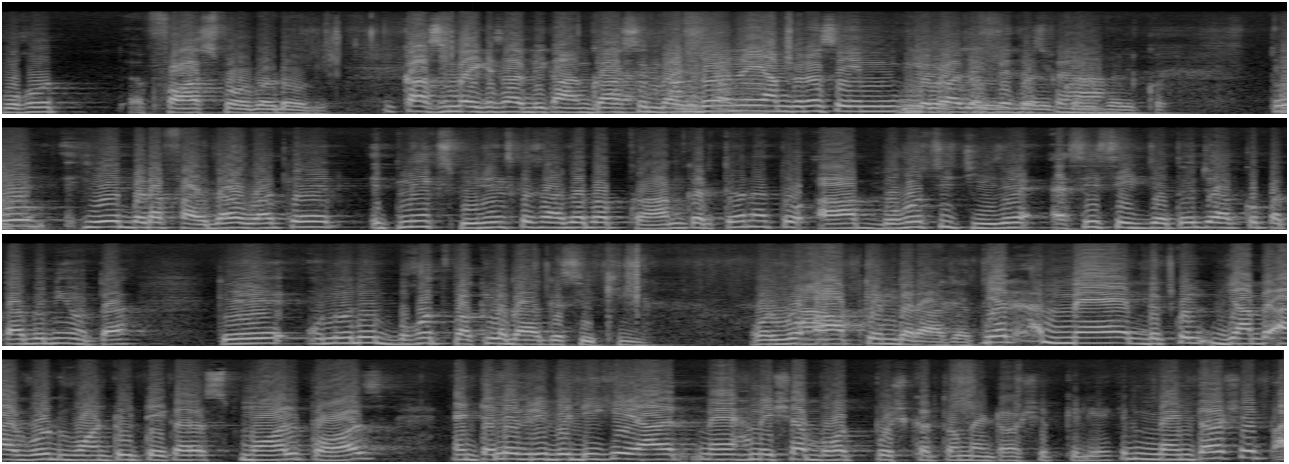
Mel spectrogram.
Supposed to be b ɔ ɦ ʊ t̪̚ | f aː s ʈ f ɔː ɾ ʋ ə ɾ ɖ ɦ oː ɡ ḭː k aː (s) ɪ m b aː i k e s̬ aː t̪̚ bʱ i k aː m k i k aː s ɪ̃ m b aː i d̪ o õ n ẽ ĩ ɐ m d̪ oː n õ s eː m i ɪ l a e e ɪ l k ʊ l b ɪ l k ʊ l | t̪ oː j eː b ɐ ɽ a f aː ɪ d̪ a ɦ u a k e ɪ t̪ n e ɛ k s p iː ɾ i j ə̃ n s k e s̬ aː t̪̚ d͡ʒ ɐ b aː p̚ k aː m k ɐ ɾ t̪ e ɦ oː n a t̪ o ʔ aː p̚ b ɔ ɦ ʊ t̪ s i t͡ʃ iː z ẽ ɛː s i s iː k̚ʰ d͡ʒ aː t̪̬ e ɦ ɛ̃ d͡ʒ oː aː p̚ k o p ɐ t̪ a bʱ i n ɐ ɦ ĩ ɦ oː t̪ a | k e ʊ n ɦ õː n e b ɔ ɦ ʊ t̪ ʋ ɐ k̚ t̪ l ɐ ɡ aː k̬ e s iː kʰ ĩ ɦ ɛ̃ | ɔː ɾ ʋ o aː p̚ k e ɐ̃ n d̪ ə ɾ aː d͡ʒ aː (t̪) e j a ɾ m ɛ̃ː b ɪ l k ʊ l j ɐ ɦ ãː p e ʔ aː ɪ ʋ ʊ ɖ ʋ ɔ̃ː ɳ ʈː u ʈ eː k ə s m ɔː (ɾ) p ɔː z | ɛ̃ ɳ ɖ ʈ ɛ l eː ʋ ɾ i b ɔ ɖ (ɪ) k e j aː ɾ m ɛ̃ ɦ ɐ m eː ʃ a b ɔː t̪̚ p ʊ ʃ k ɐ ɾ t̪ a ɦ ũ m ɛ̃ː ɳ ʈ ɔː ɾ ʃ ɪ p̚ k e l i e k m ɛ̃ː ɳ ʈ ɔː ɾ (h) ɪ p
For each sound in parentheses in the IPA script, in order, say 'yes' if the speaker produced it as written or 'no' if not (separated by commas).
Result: yes, yes, no, no, no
